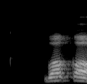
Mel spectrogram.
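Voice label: "bokop", Malay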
